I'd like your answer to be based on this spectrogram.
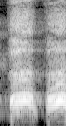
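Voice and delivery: sharp high gasping sob; imitating gasping sob. Father imitating son's wailing, gasping sob. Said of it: "이렇게 우는 소리가 들립니다".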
